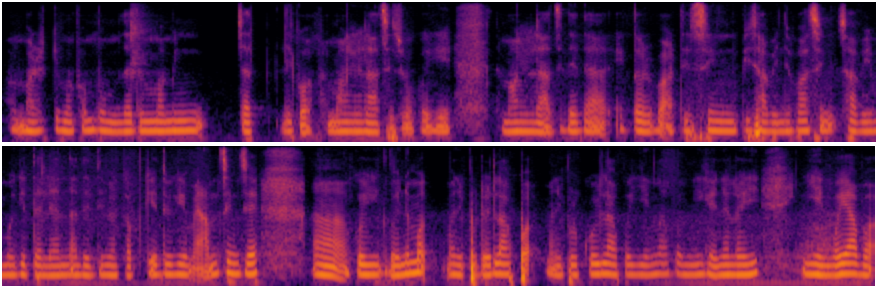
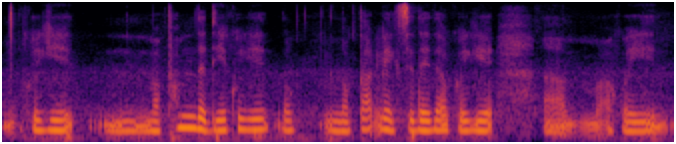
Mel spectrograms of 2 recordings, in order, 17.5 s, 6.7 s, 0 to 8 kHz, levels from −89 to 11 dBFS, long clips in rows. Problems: none marked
